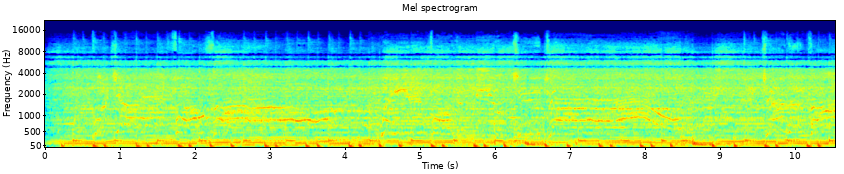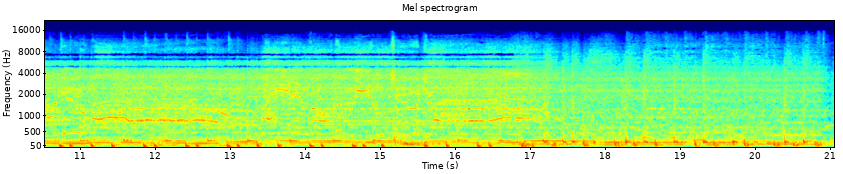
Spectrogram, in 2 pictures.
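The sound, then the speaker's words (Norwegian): A raw, rattly punk recording blares at a steady loud level throughout, with distorted guitars, thrashing drums and shouted vocals blurred together in a noisy, lo-fi mix. “Det, ja, skrangel og øs, det er en eh, greie med deg.”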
